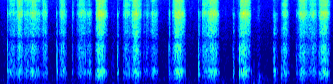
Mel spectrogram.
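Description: A pen tip with green ink scratches across a white lined paper notebook page while writing. The strokes come as short, bright, papery scratches in uneven bursts with brief pauses between them, and there is almost no low end.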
